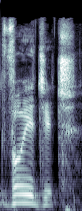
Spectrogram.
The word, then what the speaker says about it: Vujicic: Nick Vujicic, yep.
